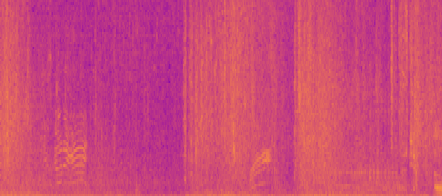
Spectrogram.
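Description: An enemy ship crashes and explodes in Call of Duty: Infinite Warfare, a heavy, rolling boom and roar under constant wind-like rush, with faint whistling tones and loud, sustained low rumble throughout.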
